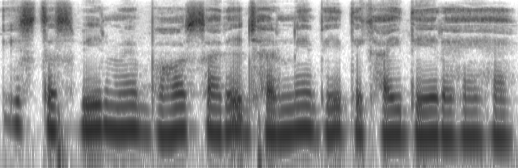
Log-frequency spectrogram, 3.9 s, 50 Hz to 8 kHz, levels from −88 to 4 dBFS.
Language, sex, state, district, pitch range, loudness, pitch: Hindi, male, Jharkhand, Palamu, 140-160 Hz, -17 LUFS, 150 Hz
